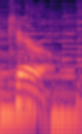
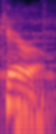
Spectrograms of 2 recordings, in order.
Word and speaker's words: Cairo: along the trail is Cairo yeah that's how they say it Cairo it has a classic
